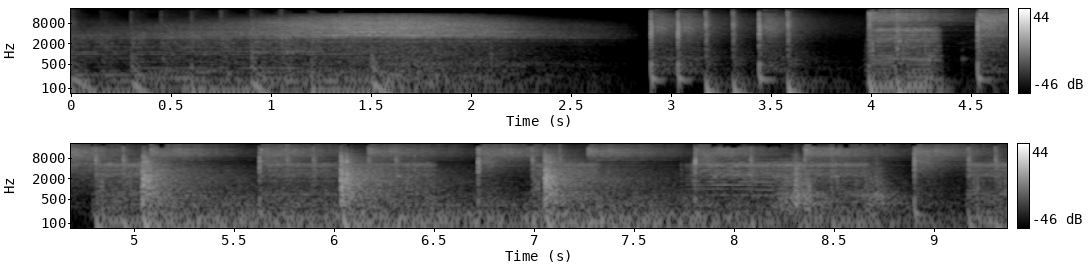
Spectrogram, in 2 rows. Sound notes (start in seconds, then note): 4.9 blade impacts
